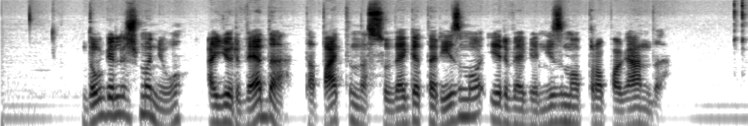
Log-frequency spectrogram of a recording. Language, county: Lithuanian, Panevėžys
